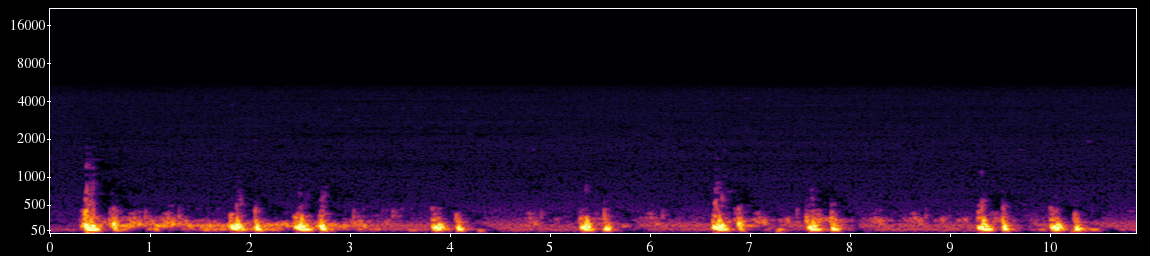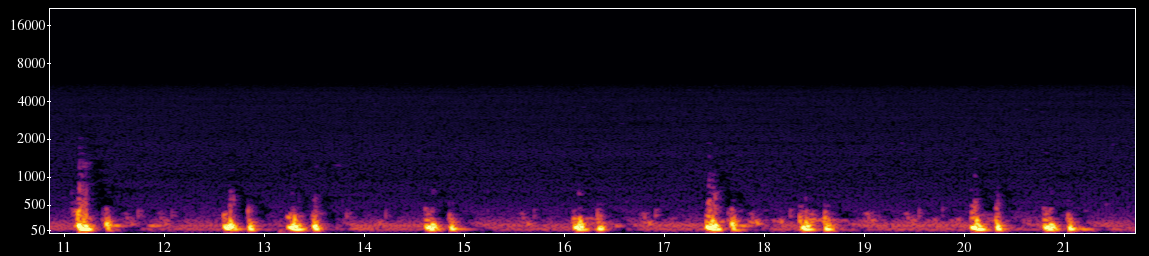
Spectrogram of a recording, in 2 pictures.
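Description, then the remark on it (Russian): Heart sounds recorded from a female patient with bradysystolic atrial fibrillation: low, thudding beats at an irregular, uneven pace over a steady low hum, with no voices present. “Следующая запись сделана у больной с брадисистолической формой мерцательной аритмии.”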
